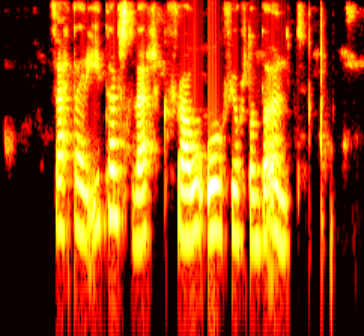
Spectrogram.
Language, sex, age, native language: Icelandic, female, 20-29, Icelandic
